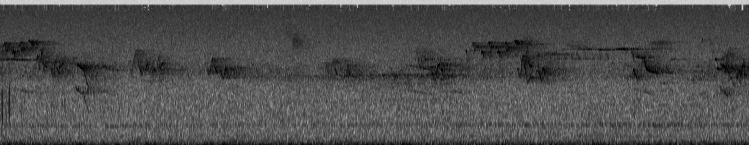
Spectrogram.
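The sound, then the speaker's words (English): A northern flicker calls repeatedly, giving a series of short, bright, high notes in loose clusters over a steady low rumbling background, with no talking. “Northern flicker.”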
